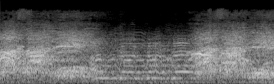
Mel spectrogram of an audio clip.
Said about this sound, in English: We want freedom. We want freedom, these men and women are shouting. They're citizens of Muslim-majority Kashmir, a region that's been a flashpoint in tensions between India and Pakistan since the two nations were partitioned in 1947.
